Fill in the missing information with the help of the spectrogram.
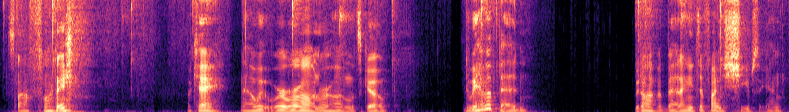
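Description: A streamer giving live gameplay commentary, excitable, swearing constantly and breaking into laughter and yells. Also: sits low, a little fast, pauses often.

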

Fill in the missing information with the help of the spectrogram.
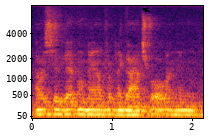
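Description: A middle-aged man, a hockey coach, answering reporters at a post-game press conference, halting with many restarts and fillers. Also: rumbling low, monotone. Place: press room in front of a team backdrop. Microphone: table mic on a stand, heard from a camera farther off. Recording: echoey room, distant camera, background noise.

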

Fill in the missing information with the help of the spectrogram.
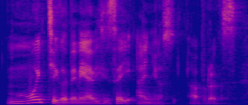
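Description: A man's voice: medium pitch, lively intonation, fairly quick, gravelly, warm tone. A man in his twenties with a Chilean accent, talking loosely as a podcast guest, slangy and rambling with lots of fillers, recorded on a lapel mic in a small studio. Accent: Chilean Spanish. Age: 20s. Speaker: podcast guest, dental student. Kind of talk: casual interview chat. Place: small studio room, seated in armchair.

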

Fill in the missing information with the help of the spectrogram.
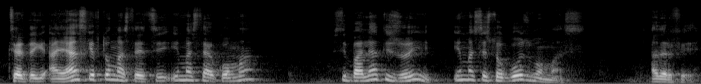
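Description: Male preacher, fairly high voice, lively, swooping delivery, animated storyteller. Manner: animated storytelling, voice rising when quoting angry people. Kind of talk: sermon.

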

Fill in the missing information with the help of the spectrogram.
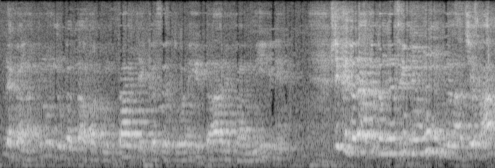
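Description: A Romanian man preaching a sermon in a church, telling stories and acting out the dialogue with lively energy. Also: very high voice, a little hiss or hum. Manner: animated storytelling, acting out dialogue. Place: church hall. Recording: echoey hall from far off.

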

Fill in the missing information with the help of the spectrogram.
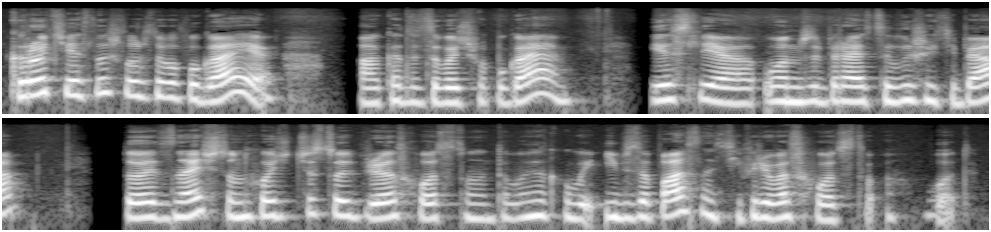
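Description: High-voiced, cute woman streamer. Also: fast. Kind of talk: casual reaction commentary with live translation.

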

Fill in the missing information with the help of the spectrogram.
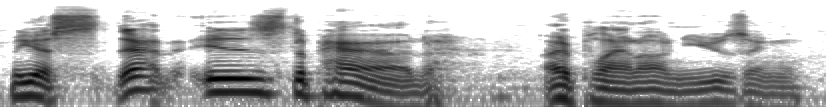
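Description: A man casually talking through his gameplay, relaxed and rambling as he thinks aloud. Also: lowish voice, takes it slowly. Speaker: gaming channel host.

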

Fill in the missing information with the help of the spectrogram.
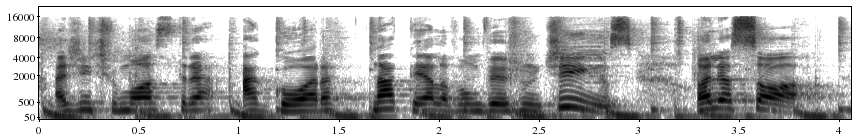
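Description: A young woman with a Brazilian accent presenting a lively sports news segment in a TV studio. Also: on the high side, moderate pace, soft background music. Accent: Brazilian Portuguese. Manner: lively, laughs along with co-host. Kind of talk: live TV sports segment, chatty.

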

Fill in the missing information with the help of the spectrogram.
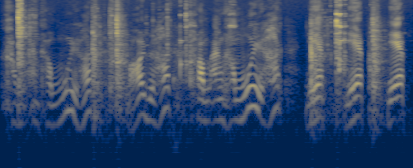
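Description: A shrill nagging old wife. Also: female voice, lively intonation, a little fast, heavy background noise. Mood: scolding. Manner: shrill, scolding.

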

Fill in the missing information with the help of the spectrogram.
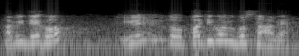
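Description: A Jain scholar delivers a sermon with parables in a dull, echoey lecture hall, with a little hiss or hum on the recording. His very high voice is pushed and bright, very animated yet unhurried. He tells stories, acts out voices in anecdotes, and repeatedly asks rhetorically whether the audience has understood.

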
